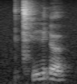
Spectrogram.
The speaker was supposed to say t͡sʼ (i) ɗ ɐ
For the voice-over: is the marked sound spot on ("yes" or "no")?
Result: yes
